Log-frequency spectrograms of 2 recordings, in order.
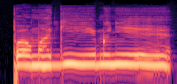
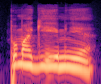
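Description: First: High, drawn-out plea for help; slow, loud, high-pitched wail; thin frightened voice. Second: High, loud demand for help; louder, raised-pitch impatient plea. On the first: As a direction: stretch it out in a thin, scared little voice. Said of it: "протянула Карли Бет тонким испуганным голоском". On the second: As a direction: urge her to help, impatiently. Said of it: "нетерпеливо проговорила она". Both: A narrator's reading.

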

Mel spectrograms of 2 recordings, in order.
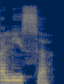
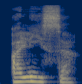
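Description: First: Lower, soft menacing politeness; courteous captor. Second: Shaky, frightened little whisper of her name; terrified hostage barely getting it out; trembling whisper. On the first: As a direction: savor the name like a polite predator. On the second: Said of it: "дрожащим голосом прошептала она". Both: A narrator's reading.

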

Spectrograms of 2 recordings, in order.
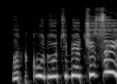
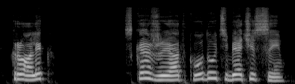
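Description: First: Very high-pitched outraged question; rat squeal. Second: Composed, falling question; calming question. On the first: Rat confronting the rabbit over watches, squealing. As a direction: squeal it, rising at the end. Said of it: "взвизгнул Крыс". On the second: Cat questioning the rabbit amid uproar, calming. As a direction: ask evenly, seeking the facts. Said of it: "попытался успокоить зверей Кис-Кис". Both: A narrator's reading.

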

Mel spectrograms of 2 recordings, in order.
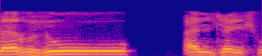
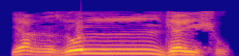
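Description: First: يغزو الجيش with the و held long, yaghzuu al-jaysh; wrong long vowel. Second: يغزو الجيش with the و unsaid, yaghzu-l-jaysh; dropped long vowel. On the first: Teacher showing students the incorrect reading, long vowel kept. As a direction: say يغزو الجيش keeping the full long u before الجيش. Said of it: "لا يصح ذلك". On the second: Teacher showing students the correct reading, vowel dropped. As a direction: say يغزو الجيش running straight into الجيش without the long u. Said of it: "فلم، لم أنطق". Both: Shown as a demonstration.

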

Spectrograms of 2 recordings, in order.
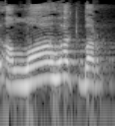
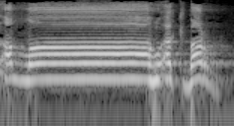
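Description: First: Said in the usual way. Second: "الله أكبر" hugely stretched like a call to the whole mosque; very long drawn call. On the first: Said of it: "الصح مثلا تقول إيه؟". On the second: Shown as a demonstration. Imam lets the whole crowded mosque hear him, very long drawn call. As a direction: hold every vowel of "الله أكبر" very long so all can hear. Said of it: "أو يمد خالص".

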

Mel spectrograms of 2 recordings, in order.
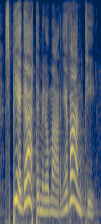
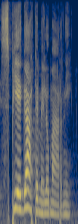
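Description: First: Loud, insistent, raised at first; forceful demand. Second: Press, then let it drop; repeated demand. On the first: Pocket presses Marnie to explain, forcefully. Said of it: "chiese lui con forza". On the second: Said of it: "Pocket ripeté". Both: A narrator's reading.

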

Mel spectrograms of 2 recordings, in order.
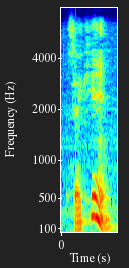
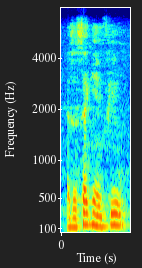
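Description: First: "Szegény?" asked back, knowing and doubtful, falling at the end; pointed question. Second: Said in the usual way. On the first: Acted. Márta questioning Nelly's pity, knowingly echoing "Szegény?". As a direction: echo "Szegény?" as if you know more. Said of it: "Ezt úgy kérdezte Márta".

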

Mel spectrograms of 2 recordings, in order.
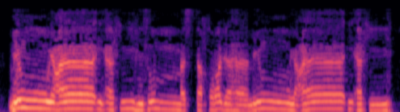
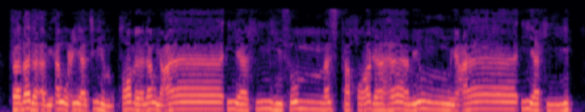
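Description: First: Said in the usual way. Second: Slow, "وعاء أخيه" as wi'aa'i yakhihi; hamza turned to ya. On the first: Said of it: "قرأ قالون في الموضعين". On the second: Shown as a demonstration. Teacher showing Qalun's reading, "أخيه" said yakhihi. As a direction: start "أخيه" with y after "وعاء". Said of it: "بإبدال الهمزة الثانية ياء هكذا".

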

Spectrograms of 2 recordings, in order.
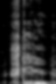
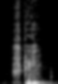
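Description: First: Questioning repeat with a rising end; affronted, rising query; offended echo. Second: High, abrupt order for silence; sudden high-pitched hush command; curt command. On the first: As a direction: throw the word back as a question. Ivan echoes the order, offended. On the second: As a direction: cut him off sharply. Stranger cuts him off. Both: Acted.

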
